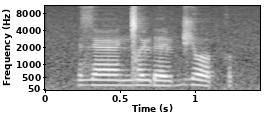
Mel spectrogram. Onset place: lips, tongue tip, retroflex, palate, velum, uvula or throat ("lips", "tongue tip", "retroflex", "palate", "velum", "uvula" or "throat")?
tongue tip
